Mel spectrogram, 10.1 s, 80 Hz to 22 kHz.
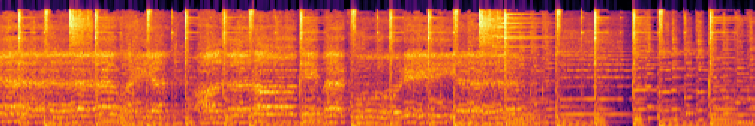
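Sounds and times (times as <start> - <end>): solo voice singing: 0.0 - 7.3
drum strikes: 0.0 - 9.2
backing track: 0.0 - 10.0
sustained bass notes: 0.4 - 5.4, 6.1 - 10.0.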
